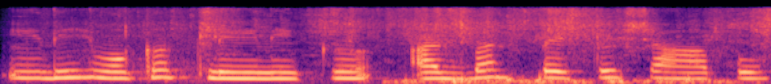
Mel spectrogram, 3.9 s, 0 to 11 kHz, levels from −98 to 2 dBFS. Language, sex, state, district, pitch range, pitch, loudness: Telugu, female, Andhra Pradesh, Annamaya, 240-265 Hz, 250 Hz, -15 LUFS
